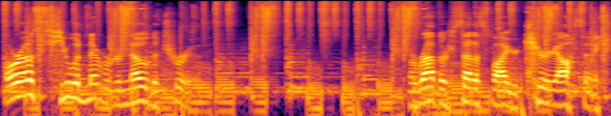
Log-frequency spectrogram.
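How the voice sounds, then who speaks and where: A man reading a game's story text aloud in a slow, deliberate way, breaking off for blunt, sweary, sarcastic asides. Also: a little high. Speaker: gamer reading a visual novel aloud. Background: game music.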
